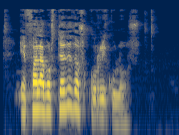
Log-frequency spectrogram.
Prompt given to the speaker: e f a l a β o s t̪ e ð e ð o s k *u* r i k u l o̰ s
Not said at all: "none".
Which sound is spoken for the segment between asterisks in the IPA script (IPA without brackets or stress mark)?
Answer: u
